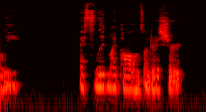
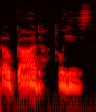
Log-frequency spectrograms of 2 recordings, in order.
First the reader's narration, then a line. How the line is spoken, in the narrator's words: Moaning, he said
